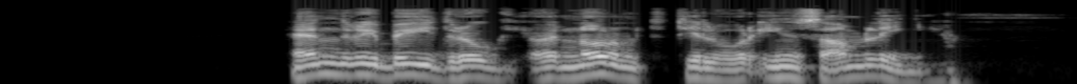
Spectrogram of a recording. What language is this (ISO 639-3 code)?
swe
